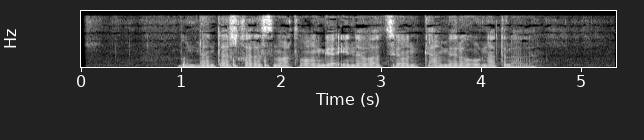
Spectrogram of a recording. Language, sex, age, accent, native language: Uzbek, male, 25-34, Qashqadaryo, Uzbek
